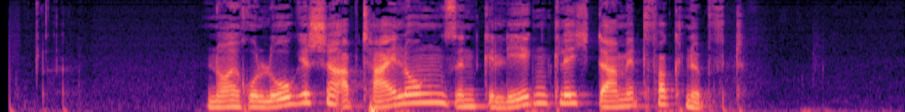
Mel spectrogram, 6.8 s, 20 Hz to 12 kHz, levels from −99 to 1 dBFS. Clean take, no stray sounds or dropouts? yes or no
yes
